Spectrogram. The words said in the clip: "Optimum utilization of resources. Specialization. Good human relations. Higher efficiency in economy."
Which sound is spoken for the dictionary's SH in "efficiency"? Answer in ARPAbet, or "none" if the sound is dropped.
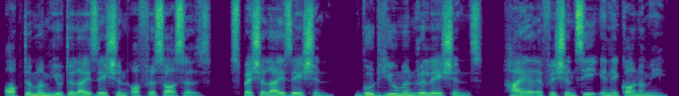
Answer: SH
